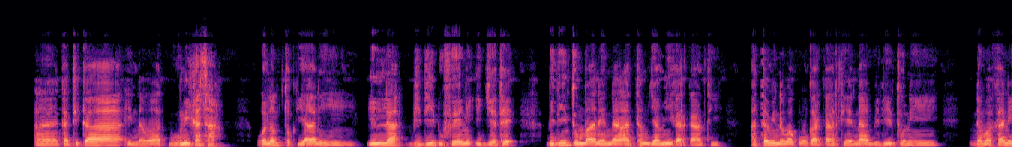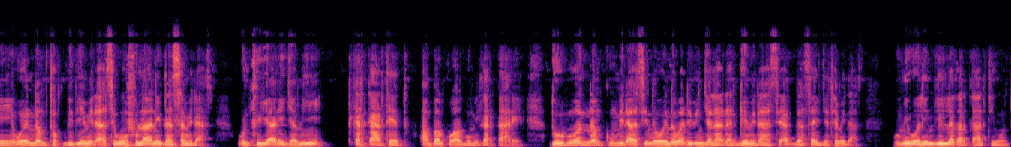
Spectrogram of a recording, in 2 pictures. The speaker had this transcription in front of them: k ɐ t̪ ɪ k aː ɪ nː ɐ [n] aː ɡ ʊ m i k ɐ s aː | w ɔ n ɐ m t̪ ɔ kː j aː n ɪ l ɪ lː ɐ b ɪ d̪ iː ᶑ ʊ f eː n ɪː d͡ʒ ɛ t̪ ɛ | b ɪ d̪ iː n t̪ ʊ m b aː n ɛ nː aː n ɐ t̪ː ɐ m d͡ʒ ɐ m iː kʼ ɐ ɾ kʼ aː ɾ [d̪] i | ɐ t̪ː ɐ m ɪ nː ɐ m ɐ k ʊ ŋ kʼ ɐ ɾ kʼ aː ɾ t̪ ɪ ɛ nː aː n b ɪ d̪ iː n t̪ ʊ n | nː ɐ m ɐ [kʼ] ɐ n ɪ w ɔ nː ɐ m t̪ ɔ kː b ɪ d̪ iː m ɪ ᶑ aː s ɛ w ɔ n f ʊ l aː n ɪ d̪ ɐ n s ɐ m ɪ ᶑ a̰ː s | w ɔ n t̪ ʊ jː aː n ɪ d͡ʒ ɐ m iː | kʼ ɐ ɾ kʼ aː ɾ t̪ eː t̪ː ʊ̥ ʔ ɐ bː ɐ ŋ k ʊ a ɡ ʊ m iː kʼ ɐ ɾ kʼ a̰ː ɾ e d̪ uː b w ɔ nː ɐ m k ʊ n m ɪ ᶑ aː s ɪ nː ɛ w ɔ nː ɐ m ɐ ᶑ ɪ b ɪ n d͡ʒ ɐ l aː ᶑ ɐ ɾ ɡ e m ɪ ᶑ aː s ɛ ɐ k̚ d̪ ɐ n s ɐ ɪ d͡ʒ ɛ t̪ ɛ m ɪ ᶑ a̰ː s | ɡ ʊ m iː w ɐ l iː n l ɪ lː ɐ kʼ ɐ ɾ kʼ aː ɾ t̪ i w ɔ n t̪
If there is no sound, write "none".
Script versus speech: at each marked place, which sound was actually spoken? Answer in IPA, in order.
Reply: m, t̪, k

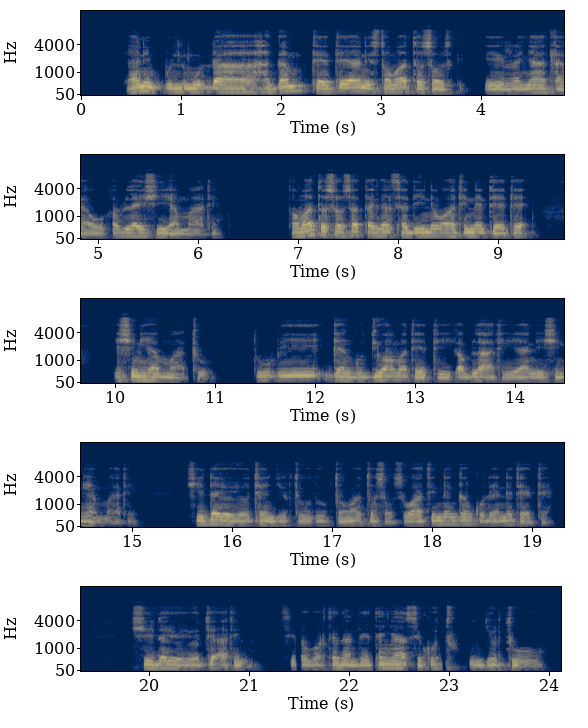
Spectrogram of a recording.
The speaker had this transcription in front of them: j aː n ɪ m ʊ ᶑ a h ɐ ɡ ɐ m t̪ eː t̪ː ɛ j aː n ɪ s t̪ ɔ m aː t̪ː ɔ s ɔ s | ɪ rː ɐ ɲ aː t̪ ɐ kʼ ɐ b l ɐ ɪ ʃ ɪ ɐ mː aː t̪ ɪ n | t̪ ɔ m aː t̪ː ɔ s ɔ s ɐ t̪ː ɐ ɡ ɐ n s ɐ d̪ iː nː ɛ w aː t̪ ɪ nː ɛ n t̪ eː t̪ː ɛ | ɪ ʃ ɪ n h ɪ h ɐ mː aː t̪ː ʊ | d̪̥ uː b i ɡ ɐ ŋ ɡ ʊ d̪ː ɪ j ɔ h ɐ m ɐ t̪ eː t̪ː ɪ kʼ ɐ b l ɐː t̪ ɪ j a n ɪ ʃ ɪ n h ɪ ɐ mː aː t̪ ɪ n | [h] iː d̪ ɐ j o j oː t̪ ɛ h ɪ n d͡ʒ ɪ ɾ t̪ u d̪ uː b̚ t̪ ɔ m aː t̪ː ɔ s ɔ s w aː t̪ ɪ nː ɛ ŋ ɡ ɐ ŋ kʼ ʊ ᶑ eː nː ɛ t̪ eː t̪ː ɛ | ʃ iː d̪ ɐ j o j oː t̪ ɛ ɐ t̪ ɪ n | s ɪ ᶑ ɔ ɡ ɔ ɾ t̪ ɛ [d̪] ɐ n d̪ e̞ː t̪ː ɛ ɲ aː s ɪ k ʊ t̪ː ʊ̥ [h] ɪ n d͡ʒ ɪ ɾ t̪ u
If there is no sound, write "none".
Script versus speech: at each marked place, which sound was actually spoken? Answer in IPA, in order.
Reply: ʃ, d̪, h

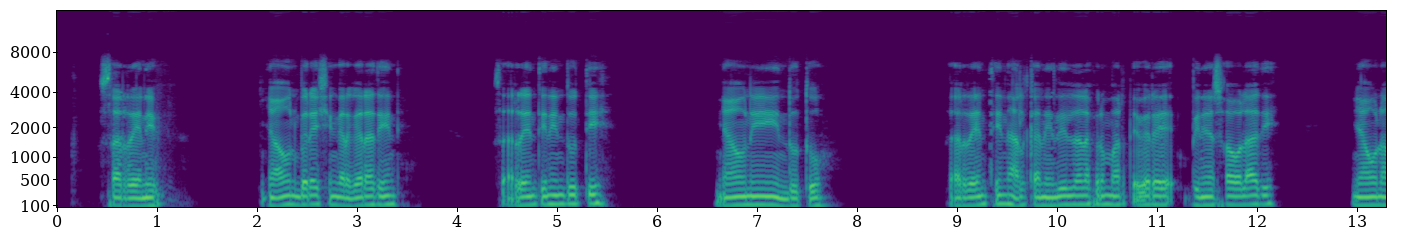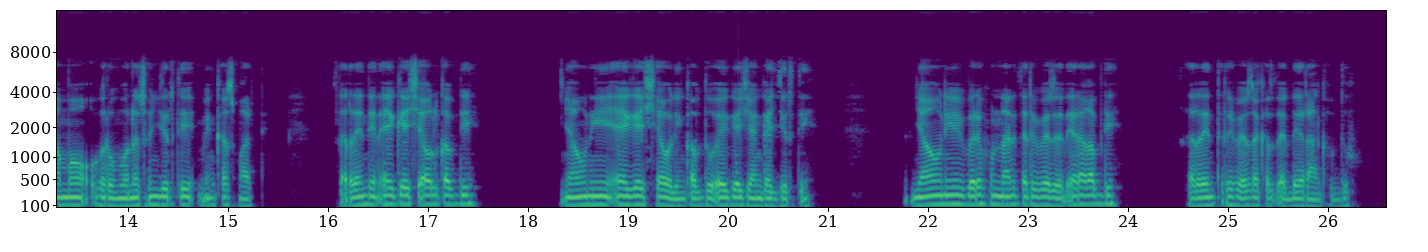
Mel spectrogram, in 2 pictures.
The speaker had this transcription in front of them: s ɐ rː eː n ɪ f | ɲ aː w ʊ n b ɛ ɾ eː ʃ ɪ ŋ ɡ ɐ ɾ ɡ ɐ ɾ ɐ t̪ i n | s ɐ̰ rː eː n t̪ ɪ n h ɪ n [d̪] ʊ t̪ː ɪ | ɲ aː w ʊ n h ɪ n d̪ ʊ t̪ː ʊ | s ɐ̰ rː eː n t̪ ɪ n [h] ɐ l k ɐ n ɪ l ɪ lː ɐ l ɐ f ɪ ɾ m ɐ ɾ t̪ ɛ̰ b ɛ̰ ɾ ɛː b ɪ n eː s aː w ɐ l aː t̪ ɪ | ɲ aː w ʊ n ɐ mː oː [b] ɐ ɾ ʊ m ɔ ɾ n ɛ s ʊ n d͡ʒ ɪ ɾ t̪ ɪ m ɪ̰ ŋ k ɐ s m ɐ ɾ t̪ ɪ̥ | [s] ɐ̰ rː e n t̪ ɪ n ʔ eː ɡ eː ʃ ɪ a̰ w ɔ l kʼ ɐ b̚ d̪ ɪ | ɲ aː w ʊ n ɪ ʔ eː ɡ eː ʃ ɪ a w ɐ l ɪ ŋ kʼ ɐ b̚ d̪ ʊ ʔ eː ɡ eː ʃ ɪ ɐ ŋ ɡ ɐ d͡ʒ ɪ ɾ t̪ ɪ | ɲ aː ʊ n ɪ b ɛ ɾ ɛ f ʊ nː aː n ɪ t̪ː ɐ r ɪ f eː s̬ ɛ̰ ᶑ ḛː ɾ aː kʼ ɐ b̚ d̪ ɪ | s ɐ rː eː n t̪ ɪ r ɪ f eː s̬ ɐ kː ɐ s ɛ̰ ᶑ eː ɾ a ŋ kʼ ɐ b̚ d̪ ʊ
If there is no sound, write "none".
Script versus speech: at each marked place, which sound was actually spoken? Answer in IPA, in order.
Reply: d̪, h, ɡ, s

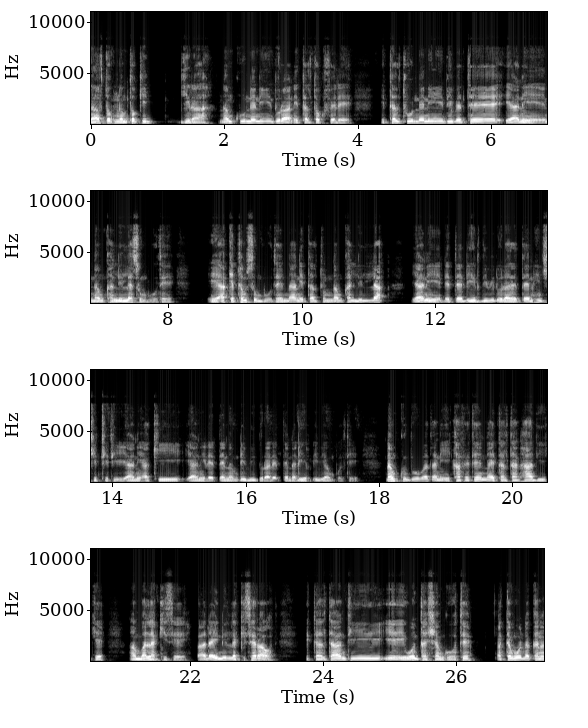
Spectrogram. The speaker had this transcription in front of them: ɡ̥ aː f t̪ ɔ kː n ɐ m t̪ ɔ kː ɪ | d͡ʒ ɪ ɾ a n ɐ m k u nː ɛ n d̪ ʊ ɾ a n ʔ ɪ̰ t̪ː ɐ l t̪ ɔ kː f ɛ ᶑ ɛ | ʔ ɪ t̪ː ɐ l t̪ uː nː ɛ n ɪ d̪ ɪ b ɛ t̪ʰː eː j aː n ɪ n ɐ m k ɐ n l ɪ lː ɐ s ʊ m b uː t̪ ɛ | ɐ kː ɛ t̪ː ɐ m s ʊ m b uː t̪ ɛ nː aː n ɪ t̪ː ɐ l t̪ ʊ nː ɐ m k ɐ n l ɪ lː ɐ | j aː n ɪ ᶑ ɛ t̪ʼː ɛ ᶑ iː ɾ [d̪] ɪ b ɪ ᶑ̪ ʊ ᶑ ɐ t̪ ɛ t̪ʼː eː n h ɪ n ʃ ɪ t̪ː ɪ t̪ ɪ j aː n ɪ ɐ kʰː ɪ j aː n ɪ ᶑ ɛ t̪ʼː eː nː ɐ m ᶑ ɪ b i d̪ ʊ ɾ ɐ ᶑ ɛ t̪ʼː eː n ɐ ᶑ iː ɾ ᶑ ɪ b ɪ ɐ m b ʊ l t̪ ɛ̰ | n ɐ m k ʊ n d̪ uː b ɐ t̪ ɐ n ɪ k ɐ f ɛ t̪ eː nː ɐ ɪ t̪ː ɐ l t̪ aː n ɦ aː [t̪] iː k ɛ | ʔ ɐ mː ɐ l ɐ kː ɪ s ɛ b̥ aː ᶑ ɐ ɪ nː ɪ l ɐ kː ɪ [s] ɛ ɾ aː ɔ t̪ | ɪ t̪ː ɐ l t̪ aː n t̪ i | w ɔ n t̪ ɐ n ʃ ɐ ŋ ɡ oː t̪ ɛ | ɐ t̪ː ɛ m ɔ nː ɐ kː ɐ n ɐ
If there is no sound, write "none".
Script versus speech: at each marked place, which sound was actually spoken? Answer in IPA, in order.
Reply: d̪, d̪, s

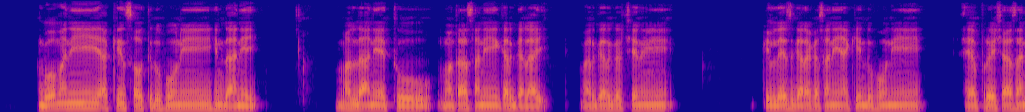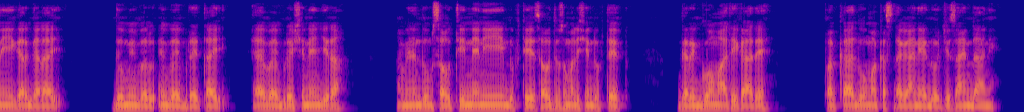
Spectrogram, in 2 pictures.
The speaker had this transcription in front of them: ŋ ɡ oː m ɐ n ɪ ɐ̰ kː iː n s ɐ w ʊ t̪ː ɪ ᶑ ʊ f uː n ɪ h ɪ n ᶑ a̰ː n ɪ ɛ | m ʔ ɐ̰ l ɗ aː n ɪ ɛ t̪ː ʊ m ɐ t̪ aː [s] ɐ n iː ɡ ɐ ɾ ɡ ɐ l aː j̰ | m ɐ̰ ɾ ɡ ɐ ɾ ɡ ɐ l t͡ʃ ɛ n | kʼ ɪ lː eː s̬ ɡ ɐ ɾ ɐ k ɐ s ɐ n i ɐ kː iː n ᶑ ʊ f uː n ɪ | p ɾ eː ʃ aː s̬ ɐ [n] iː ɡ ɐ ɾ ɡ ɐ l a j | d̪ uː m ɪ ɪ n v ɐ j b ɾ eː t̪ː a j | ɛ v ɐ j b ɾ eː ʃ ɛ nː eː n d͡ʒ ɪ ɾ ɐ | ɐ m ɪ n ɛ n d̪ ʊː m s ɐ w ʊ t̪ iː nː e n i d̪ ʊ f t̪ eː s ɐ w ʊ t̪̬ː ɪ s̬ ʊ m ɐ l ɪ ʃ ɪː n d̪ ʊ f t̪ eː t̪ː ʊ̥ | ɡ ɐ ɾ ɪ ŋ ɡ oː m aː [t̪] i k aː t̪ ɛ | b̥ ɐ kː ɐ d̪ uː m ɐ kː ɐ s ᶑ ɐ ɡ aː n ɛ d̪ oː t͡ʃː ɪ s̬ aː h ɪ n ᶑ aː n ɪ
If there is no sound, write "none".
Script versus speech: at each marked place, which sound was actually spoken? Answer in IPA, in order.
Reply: s, n, t̪

